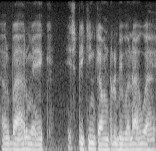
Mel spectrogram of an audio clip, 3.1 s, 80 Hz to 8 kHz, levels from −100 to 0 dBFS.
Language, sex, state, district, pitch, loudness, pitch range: Hindi, male, Bihar, Patna, 115 Hz, -15 LUFS, 110-120 Hz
